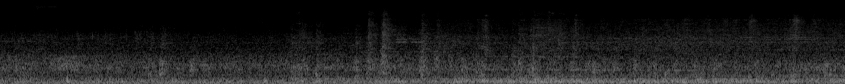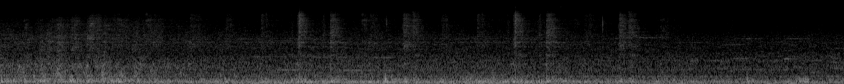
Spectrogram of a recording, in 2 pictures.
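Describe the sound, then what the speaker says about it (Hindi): A fast Mumbai local train bound for Dadar overtakes near Mahim station, a steady rumble with rhythmic clickety-clack of wheels over rail joints heard from an adjacent moving train, fairly faint. "दादर के लिए तेज लोकल जा रही है"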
